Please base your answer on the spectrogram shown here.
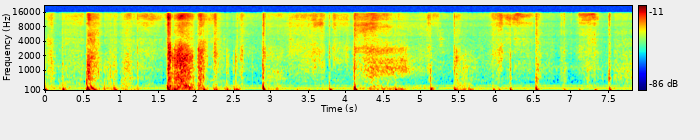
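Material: Cloth.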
